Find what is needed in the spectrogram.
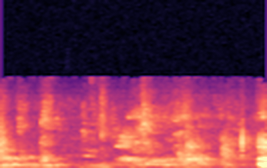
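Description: Indistinct murmur of voices in a meeting room, softer in the middle.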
